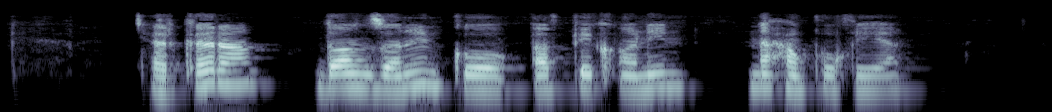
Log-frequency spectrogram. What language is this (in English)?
Kurdish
